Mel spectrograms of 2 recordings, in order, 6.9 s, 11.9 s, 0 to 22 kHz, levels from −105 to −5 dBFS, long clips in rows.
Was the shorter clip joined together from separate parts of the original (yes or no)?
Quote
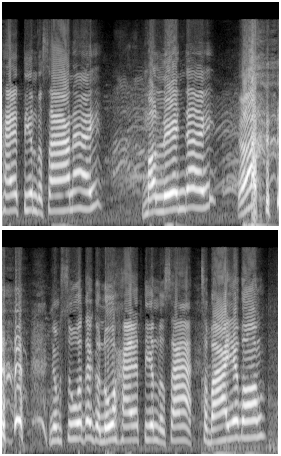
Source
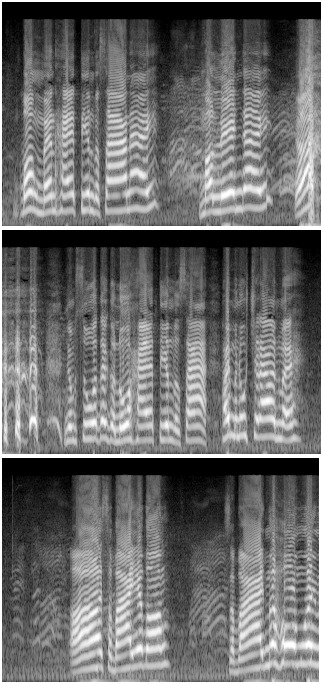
yes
